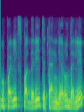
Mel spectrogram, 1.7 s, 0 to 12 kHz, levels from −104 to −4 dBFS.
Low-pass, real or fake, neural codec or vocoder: 7.2 kHz; real; none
